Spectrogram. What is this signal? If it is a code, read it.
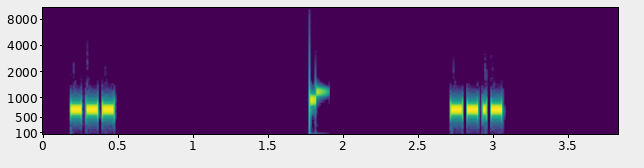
Morse code, heard as a keyed tone, about 38 wpm, 700 Hz. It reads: O Q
